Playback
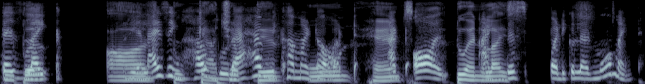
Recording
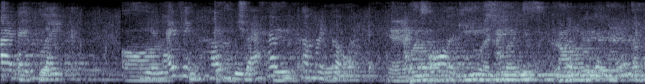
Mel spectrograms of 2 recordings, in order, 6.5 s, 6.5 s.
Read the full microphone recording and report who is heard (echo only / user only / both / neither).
both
